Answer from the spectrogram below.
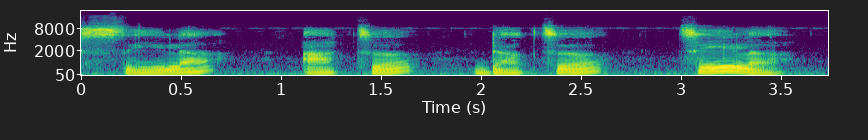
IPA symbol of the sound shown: ə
